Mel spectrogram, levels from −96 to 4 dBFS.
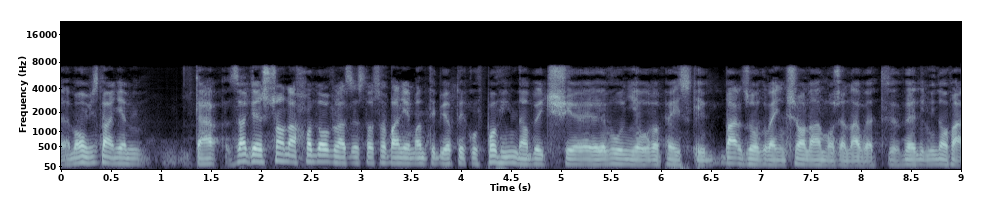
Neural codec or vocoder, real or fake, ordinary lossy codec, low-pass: codec, 16 kHz, 2 kbps, FreqCodec, larger model; fake; none; 7.2 kHz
